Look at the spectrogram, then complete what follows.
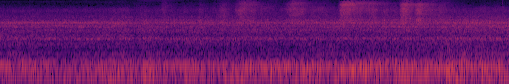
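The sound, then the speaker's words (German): Steady rumble of a moving train arriving at Chemnitz Hauptbahnhof, where it terminates, heavy low-end roar with faint rattling on top, holding an even loudness throughout with no voices. “Sehr geehrte Fahrgäste, wir erreichen jetzt Chemnitz Hauptbahnhof. Dieser Zug endet dort.”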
